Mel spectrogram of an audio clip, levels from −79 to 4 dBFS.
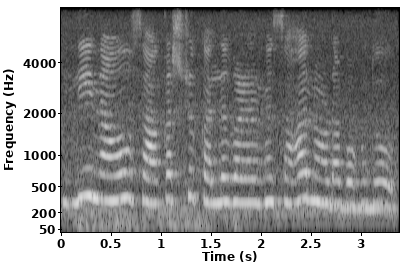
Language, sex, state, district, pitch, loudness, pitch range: Kannada, female, Karnataka, Bijapur, 310 Hz, -15 LUFS, 295-335 Hz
